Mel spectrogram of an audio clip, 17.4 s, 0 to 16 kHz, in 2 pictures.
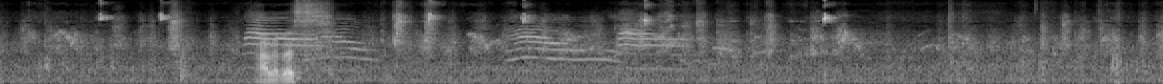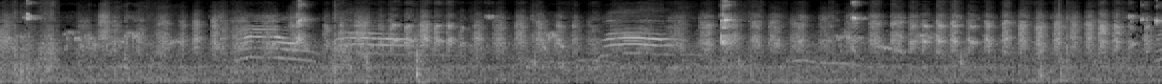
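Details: Himalayan kittens, a male and a female, 45 days old, giving repeated thin, high arched meows in short bursts, with background music and a woman's voice speaking Arabic.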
